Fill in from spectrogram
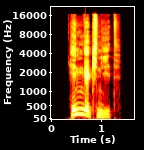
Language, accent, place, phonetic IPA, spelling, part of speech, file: German, Germany, Berlin, [ˈhɪnɡəˌkniːt], hingekniet, verb, De-hingekniet.ogg
- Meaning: past participle of hinknien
